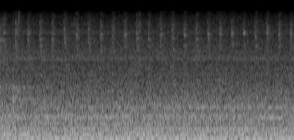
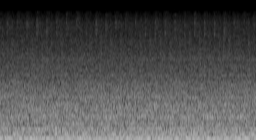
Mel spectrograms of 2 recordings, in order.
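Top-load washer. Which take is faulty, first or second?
first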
